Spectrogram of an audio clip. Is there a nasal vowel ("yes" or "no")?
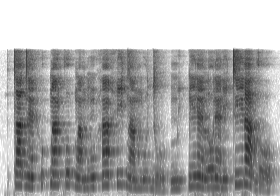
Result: yes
